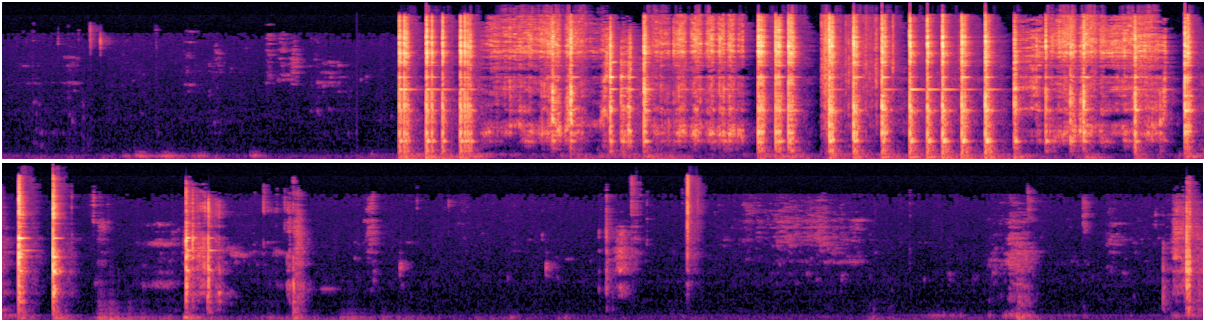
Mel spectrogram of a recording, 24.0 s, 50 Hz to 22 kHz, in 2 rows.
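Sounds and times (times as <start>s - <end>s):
scraping and stirring in container: 4.0s - 12.7s, 13.9s - 14.3s.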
